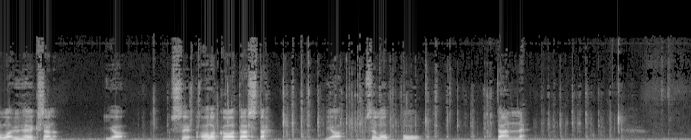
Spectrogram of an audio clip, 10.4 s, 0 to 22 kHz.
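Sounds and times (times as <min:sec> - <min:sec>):
speech: 0:00.0 - 0:01.0, 0:01.6 - 0:02.0, 0:02.6 - 0:04.1, 0:04.9 - 0:06.5, 0:07.5 - 0:08.0
typing on a computer keyboard while writing program code: 0:02.1 - 0:03.6, 0:04.2 - 0:09.4.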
